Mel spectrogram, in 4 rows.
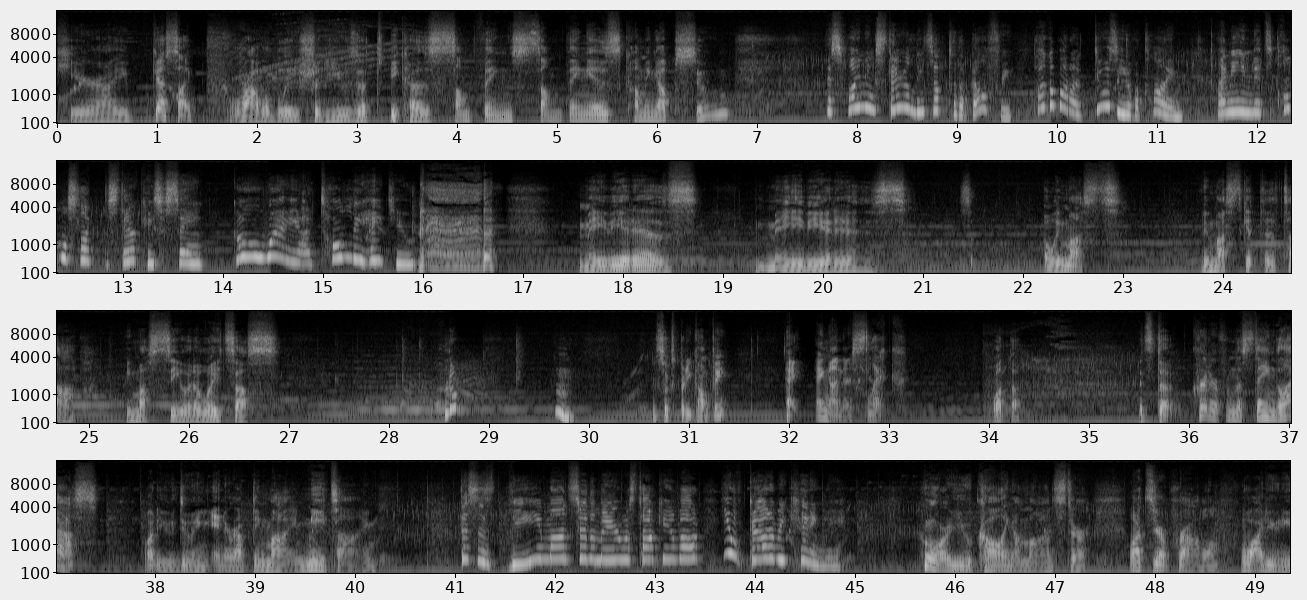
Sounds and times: Speech: 0.0s - 6.7s, 7.7s - 16.0s, 22.2s - 23.0s, 23.8s - 26.9s, 30.6s - 31.4s, 32.0s - 33.2s, 35.5s - 40.3s, 41.0s - 45.0s, 45.6s - 49.3s.

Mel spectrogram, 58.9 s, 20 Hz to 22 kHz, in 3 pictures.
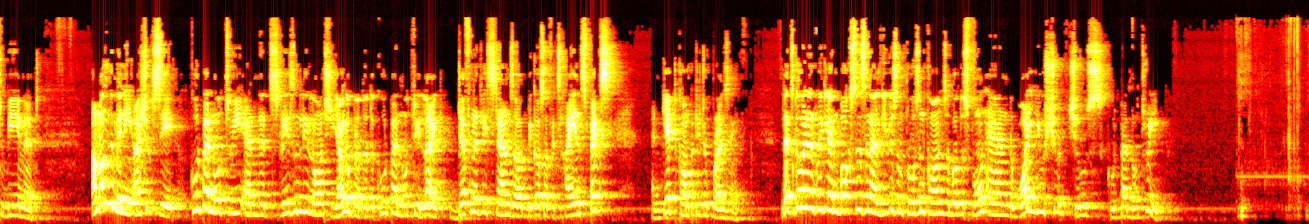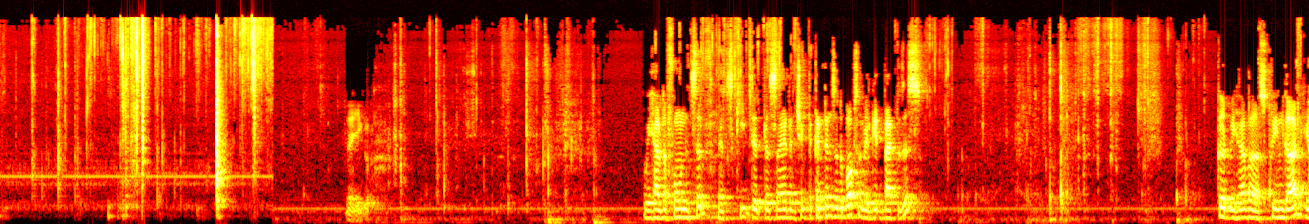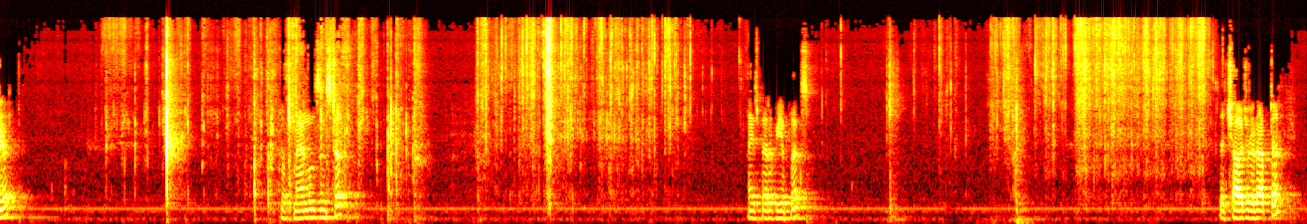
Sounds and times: Speech: 0.0s - 0.7s, 1.4s - 11.2s, 11.8s - 17.6s, 24.8s - 25.4s, 29.3s - 33.6s, 37.9s - 39.7s, 43.5s - 44.7s, 50.5s - 51.6s, 57.6s - 58.8s.

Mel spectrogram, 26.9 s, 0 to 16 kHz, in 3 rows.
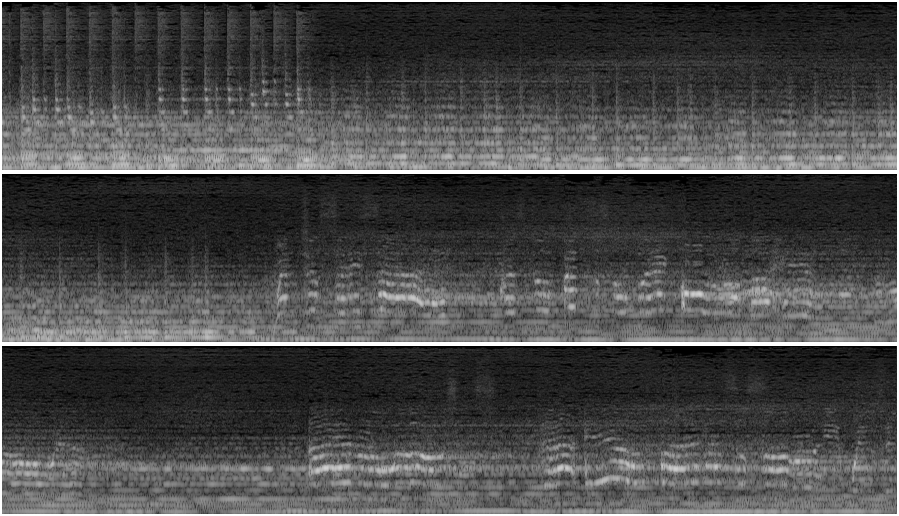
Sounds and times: Electronic music: 0.0s - 26.8s.

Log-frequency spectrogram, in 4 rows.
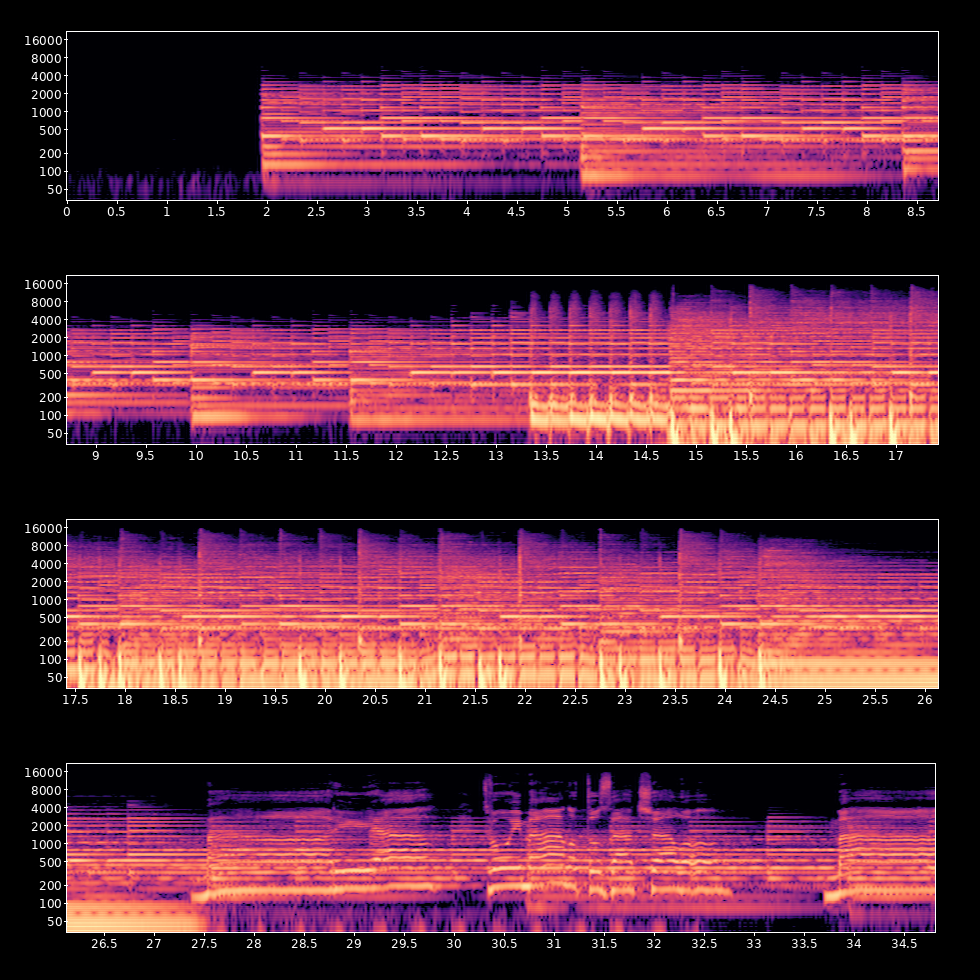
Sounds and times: Music: 2.0s - 34.8s.

